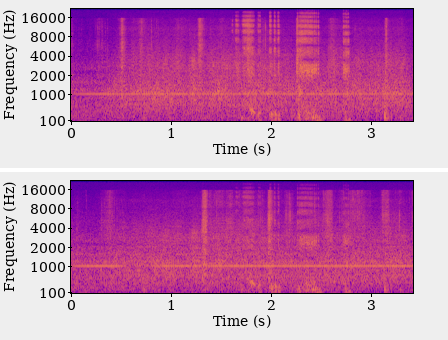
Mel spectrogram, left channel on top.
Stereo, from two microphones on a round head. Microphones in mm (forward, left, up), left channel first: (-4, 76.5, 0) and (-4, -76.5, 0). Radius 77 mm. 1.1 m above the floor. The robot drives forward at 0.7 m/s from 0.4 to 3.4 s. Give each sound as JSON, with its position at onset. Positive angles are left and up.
{"t": 1.6, "sound": "tape being pulled", "side_deg": 35}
